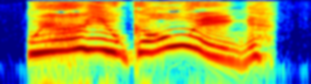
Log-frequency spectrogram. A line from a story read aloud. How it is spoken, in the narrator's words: Chris cried, her voice revealing her alarm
